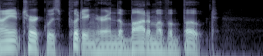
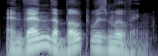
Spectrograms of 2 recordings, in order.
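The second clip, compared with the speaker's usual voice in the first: ordinary delivery, nothing marked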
